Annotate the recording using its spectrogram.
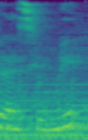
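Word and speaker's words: résumé: education and your qualification now let's pronounce resum re Zu me now repeat after me re Zu me one more time re Su me resume what you learned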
